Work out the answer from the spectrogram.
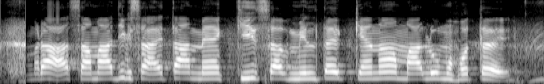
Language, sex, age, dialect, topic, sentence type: Maithili, male, 18-24, Eastern / Thethi, banking, question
